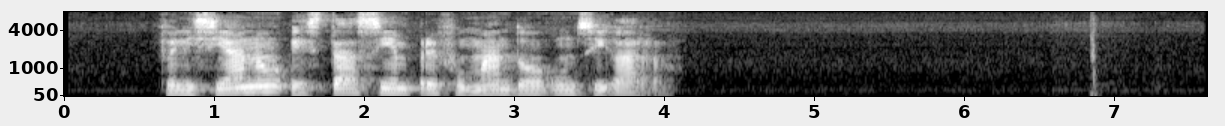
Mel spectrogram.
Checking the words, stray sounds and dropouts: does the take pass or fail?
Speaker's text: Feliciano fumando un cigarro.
fail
